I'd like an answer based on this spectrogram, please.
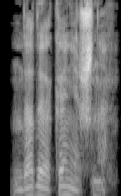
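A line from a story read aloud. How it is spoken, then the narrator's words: Muttered. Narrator (Russian): пробормотал Алан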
